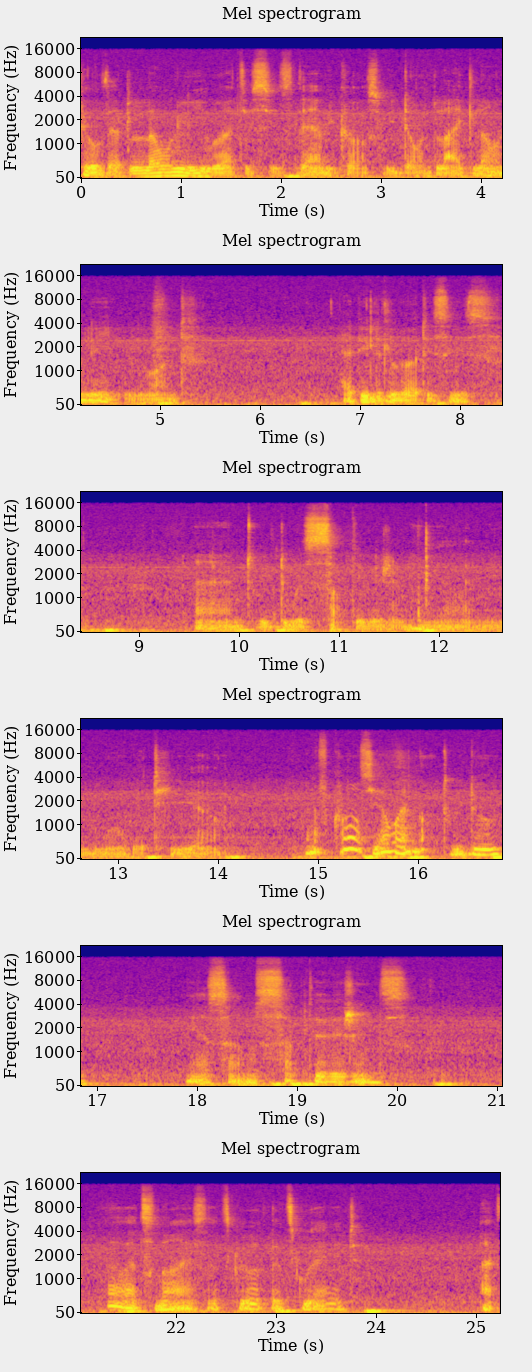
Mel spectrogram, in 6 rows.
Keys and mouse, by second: 0.7-4.9 drag, 2.0 g, 5.0 Tab, 7.5 click, 8.3 shift+click, 10.3 ctrl+shift+s, 11.6 click, 11.8 g, 13.9 click, 15.7 ctrl+shift+s, 18.9 ctrl+shift+s, 19.8 click, 20.4 g, 22.6 click.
